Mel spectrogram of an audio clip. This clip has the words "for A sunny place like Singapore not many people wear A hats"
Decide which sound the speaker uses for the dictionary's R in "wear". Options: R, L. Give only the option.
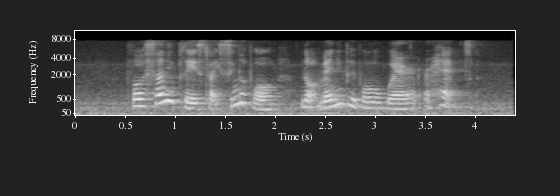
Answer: R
